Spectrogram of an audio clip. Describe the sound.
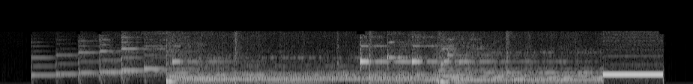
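Electronic hold music plays over a telephone line while a call is transferred, with a run of clean synthetic notes rising in steps, then sustained chords under a simple melody, ending on a single loud steady tone, with no talk.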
